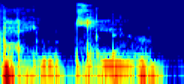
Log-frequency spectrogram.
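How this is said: It is whispered, barely voiced at all.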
